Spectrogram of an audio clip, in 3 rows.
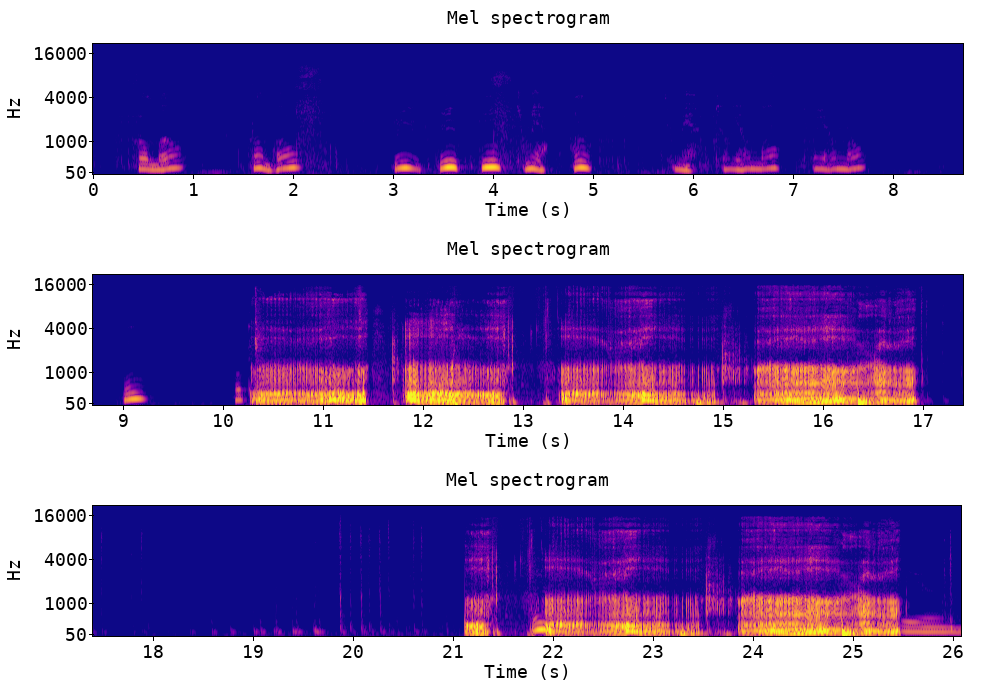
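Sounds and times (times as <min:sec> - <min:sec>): dog growling: 0:10.3 - 0:17.0, 0:21.1 - 0:25.6.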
